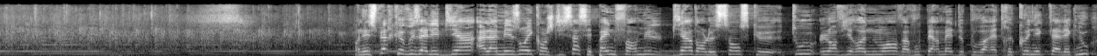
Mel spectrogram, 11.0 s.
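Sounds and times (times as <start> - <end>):
congregation clapping during a church celebration: 0.0 - 4.8
speech: 3.6 - 10.9.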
